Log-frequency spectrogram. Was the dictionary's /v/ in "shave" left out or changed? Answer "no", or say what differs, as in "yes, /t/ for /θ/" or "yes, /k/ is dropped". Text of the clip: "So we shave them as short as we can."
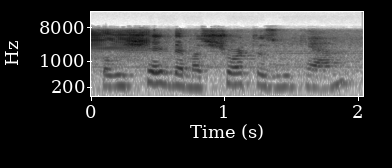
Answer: no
